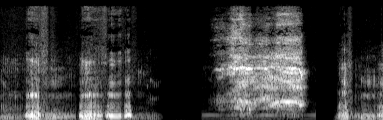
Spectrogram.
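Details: Pig giving a few low, rough grunts in short bursts, then a longer harsh, noisy squeal lasting over a second, then a brief final grunt, with clean silent gaps between the sounds.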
